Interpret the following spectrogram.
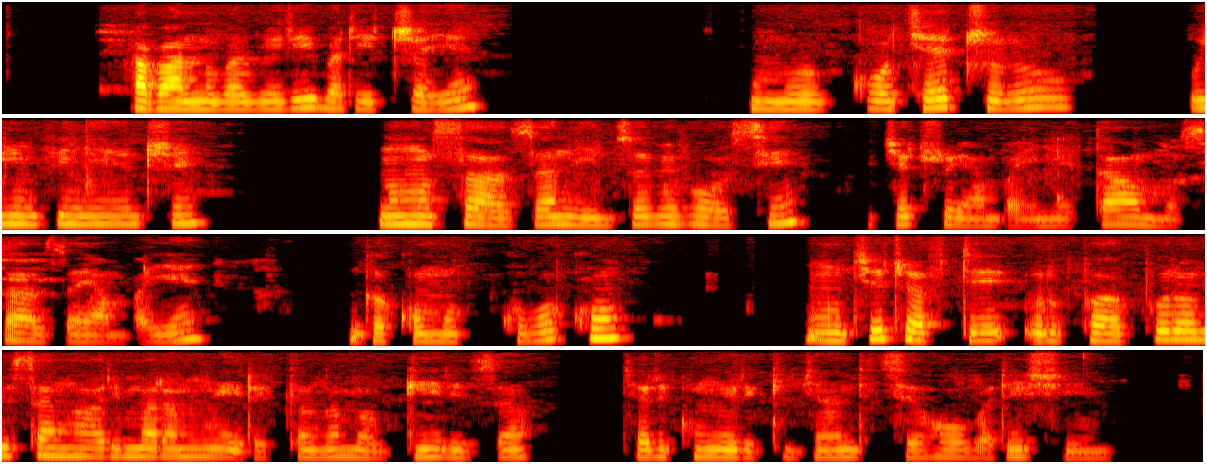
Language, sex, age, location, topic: Kinyarwanda, female, 25-35, Kigali, health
